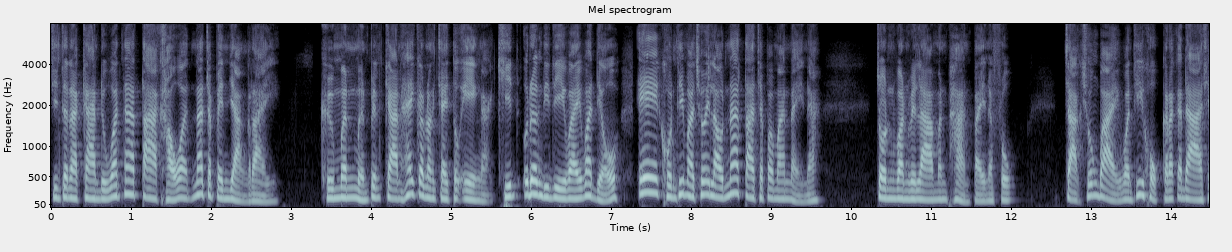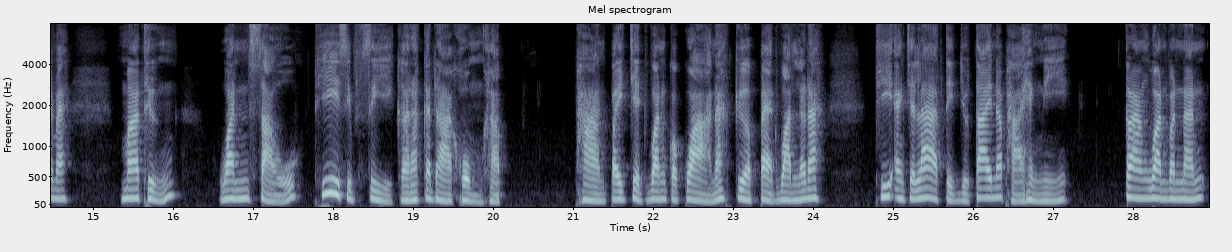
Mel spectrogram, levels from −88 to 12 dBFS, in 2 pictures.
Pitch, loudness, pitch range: 145 Hz, -17 LUFS, 120-160 Hz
